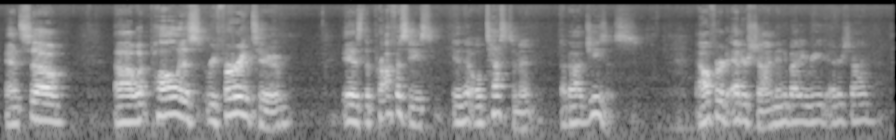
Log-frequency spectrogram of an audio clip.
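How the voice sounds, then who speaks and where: A somewhat breathy man with a fairly high pitch talks at a moderate pace, with ordinary pitch variation and long, frequent pauses. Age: 2020. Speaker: pastor. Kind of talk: sermon. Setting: church. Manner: conversational.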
